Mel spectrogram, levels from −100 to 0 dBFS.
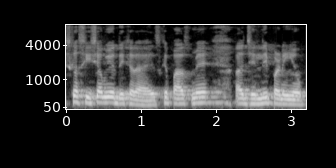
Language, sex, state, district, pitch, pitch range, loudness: Hindi, male, Bihar, East Champaran, 135 Hz, 130-155 Hz, -20 LUFS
